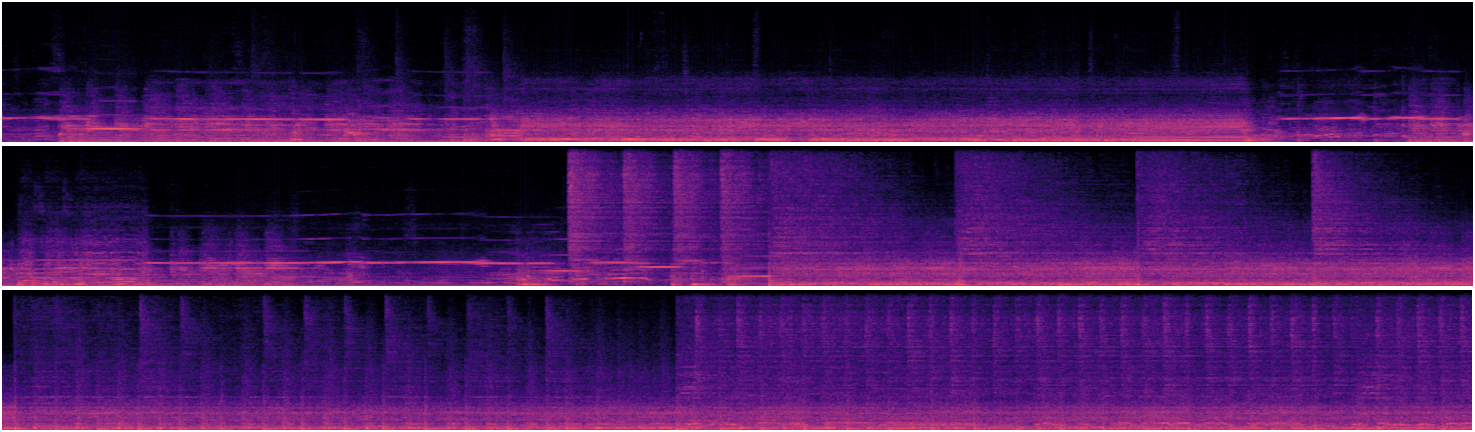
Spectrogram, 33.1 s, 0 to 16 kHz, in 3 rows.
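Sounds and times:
distorted electric guitar: 0:00.0 - 0:33.0
hardcore punk band playing: 0:00.0 - 0:33.0
drums crashing: 0:00.4 - 0:05.8, 0:09.8 - 0:33.0.

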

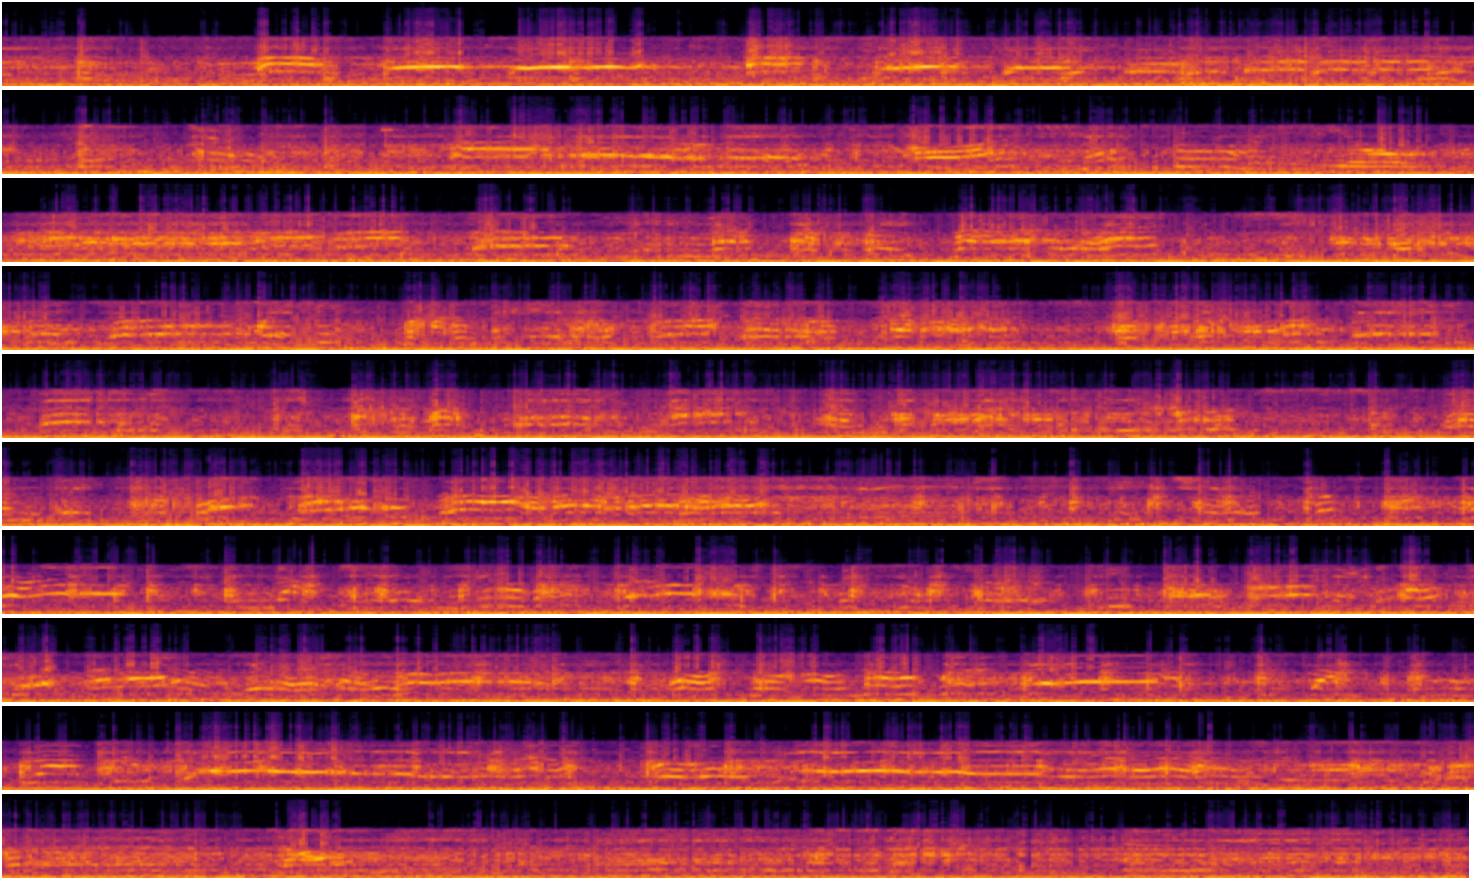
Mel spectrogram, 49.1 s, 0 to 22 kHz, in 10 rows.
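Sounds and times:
car engine rumble: 0:00.0 - 0:49.0
car radio voice over music: 0:00.0 - 0:49.0
voice from car radio: 0:08.0 - 0:11.1.

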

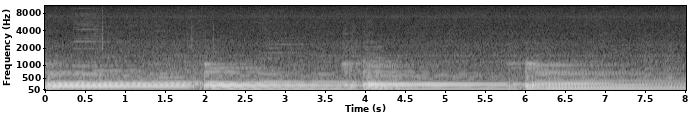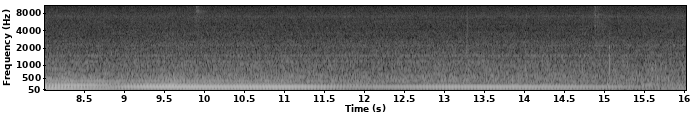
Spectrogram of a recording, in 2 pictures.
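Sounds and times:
guitar ensemble chord ringing: 0:00.0 - 0:14.8.

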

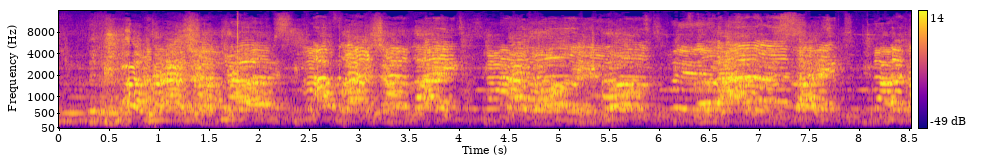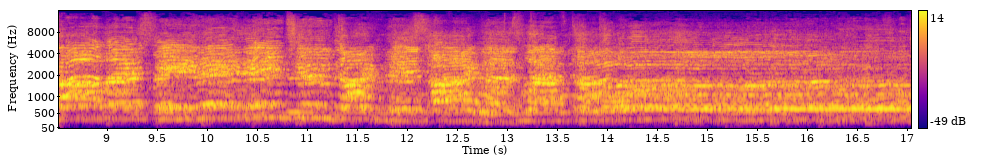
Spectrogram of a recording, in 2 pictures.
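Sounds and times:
female chorus singing: 0:00.4 - 0:17.0.

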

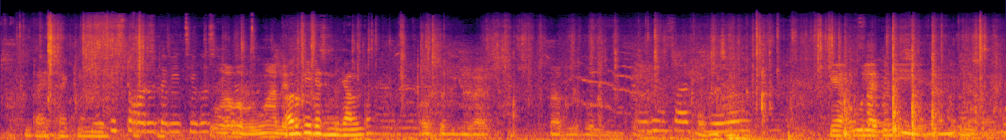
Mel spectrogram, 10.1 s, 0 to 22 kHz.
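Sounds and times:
people talking indistinctly: 0:00.2 - 0:10.0.

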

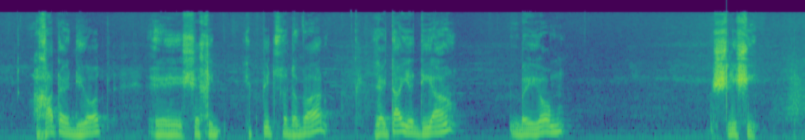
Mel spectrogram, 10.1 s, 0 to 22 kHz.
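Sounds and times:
man speaking: 0:00.4 - 0:05.8, 0:06.4 - 0:07.2, 0:08.9 - 0:09.6.

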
